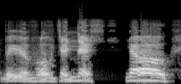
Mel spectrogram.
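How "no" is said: ordinary delivery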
